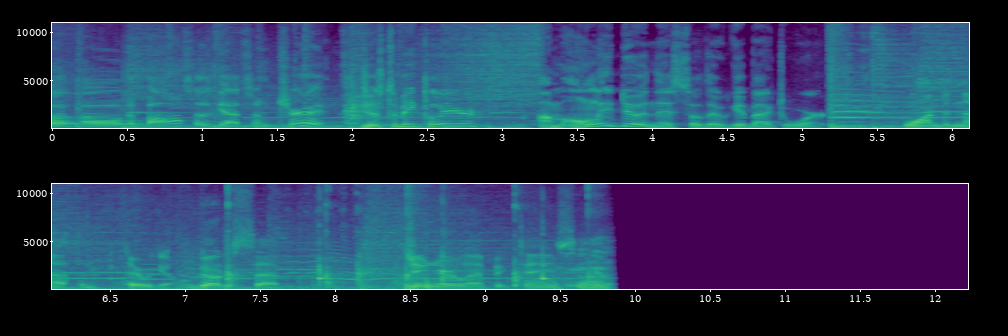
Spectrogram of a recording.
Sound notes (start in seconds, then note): none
